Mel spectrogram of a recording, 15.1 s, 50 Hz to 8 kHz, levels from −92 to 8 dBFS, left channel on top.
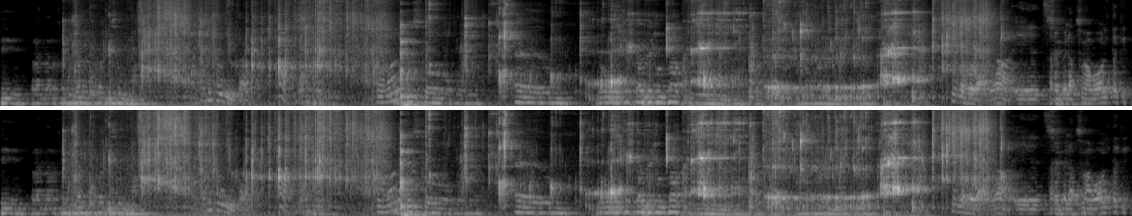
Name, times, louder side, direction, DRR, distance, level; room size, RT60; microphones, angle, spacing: voice 1, 0.0-2.0 3.9-4.4 5.2-6.5 6.8-11.8 14.0-14.5, equal, 10° left, 2 dB, 1.2 m, -43 dB
sound 1, 0.8-13.4, right 4 dB, 25° right, 0.7 m, -32 dB
voice 2, 2.5-3.4 3.7-4.3 4.9-5.4 12.7-15.0, left 1 dB, 55° left, 2 dB, 1.8 m, -41 dB
15.0 x 12.0 x 3.0 m, 0.78 s
head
